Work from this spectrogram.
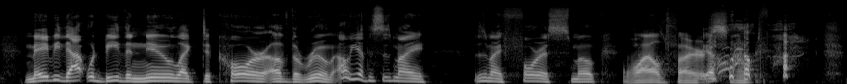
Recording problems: none

